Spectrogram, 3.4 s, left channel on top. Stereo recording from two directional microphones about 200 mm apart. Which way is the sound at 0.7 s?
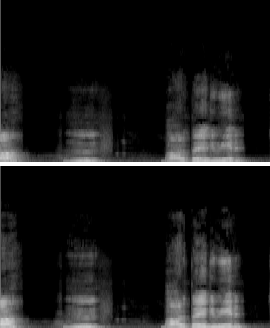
35° right (ahead or behind).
